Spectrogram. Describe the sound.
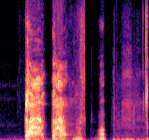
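Two harsh, loud coughs in quick succession, followed by a softer throat-clearing rasp and a brief voiced sound.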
